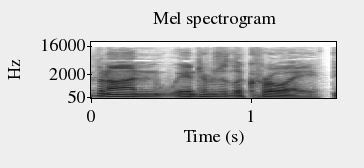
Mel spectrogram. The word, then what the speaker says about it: LaCroix: You know, like, obviously it's pronounced LaCroix.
